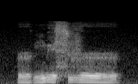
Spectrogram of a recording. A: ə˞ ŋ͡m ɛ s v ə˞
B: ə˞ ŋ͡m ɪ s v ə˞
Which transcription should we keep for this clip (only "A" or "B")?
B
